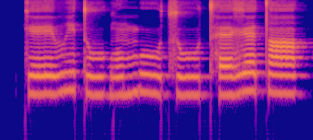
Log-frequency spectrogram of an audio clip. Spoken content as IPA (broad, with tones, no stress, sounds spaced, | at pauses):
k eː˨ β i˦ t uː˨ ɡʷ ũ˨ m uː˦˨ t͡s uː˨ tʰ ɛ˨ ɣ ɛ˦ t ã˦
